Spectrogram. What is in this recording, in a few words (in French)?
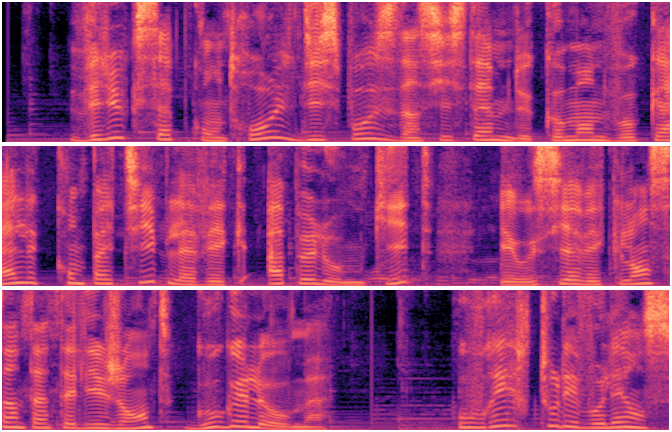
elearning mode emploi voix off; velux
